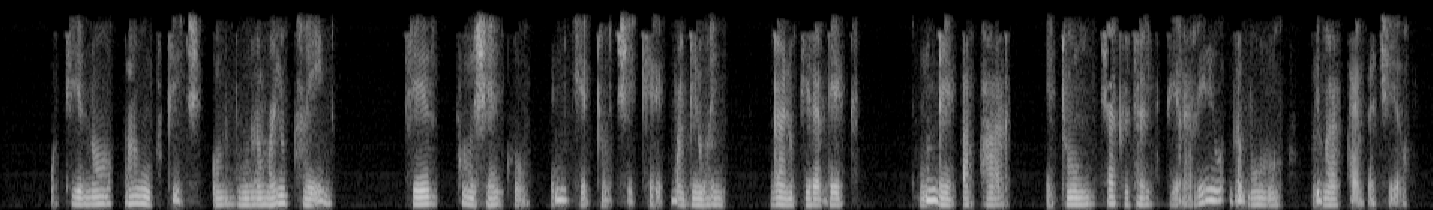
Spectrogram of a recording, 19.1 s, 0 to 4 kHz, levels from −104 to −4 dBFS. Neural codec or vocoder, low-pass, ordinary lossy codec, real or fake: autoencoder, 22.05 kHz, a latent of 192 numbers a frame, VITS, trained on one speaker; 3.6 kHz; MP3, 32 kbps; fake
